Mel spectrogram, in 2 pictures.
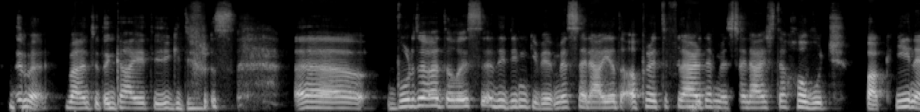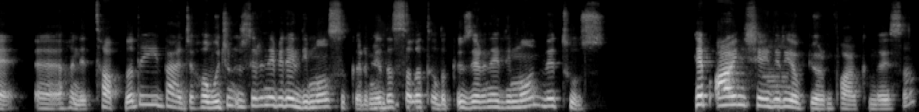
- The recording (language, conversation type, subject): Turkish, unstructured, Yemekte tatlı mı yoksa tuzlu mu daha çok hoşunuza gider?
- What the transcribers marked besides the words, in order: laughing while speaking: "gidiyoruz"; other background noise; unintelligible speech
